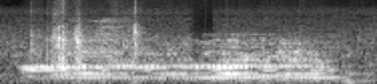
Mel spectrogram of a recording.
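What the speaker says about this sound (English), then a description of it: "Oh, there's the train again." A train passes at a distance, its horn sounding as a sustained tonal blare over low rumble, faint and continuous for a couple of seconds.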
